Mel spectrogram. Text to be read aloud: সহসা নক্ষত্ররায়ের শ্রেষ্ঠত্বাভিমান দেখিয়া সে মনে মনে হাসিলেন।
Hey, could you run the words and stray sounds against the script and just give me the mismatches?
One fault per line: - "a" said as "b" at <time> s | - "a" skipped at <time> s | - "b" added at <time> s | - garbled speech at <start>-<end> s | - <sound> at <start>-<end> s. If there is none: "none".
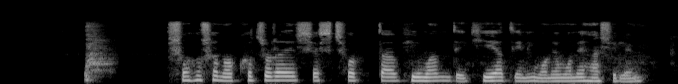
- bark at 0.8-1.2 s
- "সে" said as "তিনি" at 5.0 s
